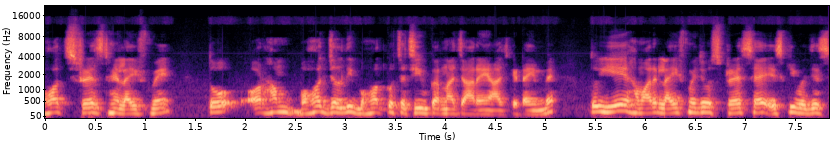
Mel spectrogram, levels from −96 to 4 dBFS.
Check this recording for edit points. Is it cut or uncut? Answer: uncut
